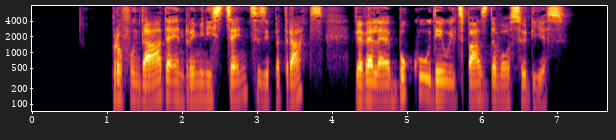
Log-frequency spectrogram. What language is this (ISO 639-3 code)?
roh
